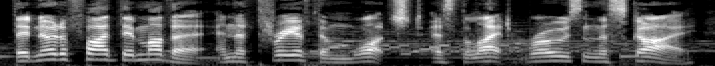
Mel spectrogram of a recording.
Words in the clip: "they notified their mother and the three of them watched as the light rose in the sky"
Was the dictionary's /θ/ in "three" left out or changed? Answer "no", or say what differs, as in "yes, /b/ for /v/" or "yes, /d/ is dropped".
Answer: no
